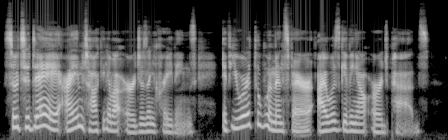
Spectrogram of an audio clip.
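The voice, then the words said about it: Slightly strained, sick-sounding voice. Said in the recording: “I've been a little under the weather. My voice is a little strained. ... my voice sounds a little sad.”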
